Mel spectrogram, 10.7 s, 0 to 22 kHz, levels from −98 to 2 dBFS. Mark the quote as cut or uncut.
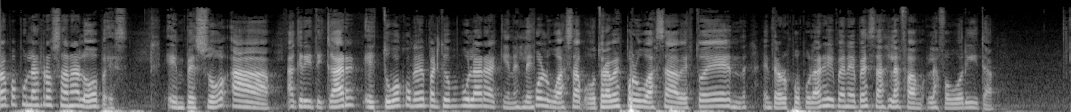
cut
